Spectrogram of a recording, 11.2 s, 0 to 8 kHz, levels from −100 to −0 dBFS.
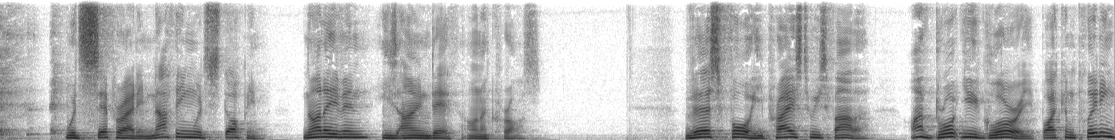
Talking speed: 150 wpm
